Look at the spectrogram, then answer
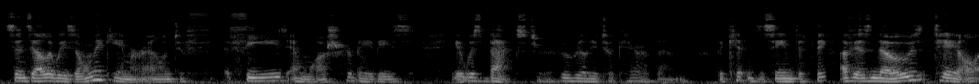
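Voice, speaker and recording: A woman reading a children's picture book aloud, expressively, stressing key words and adding asides as storyteller. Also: low-pitched. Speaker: storyteller, reading organisation's founder.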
